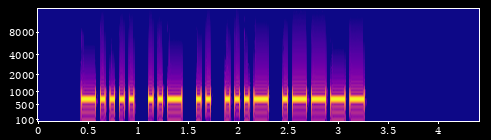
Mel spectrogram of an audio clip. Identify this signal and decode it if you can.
Morse code, heard as a keyed tone, about 25 wpm, 700 Hz. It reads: 6UIV1
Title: Code Groups - 5 Letter:Numbers - 25wpm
